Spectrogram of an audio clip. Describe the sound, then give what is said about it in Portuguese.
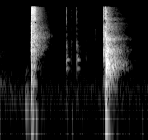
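A beer bottle cap pops off twice, each sharp snap trailing into a brief fizzy hiss, with a couple of faint metallic clicks in between. No voices. “Barulhinho? Só para não, não chacoalha. Escuta aí.”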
